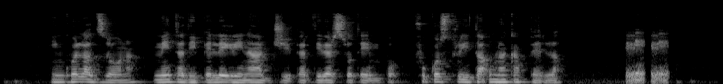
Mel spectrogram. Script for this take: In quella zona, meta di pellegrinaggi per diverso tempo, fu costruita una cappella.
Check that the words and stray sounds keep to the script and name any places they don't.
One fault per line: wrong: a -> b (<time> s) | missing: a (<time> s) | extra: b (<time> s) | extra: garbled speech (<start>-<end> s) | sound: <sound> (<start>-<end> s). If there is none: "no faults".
sound: laugh (6.3-6.7 s)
